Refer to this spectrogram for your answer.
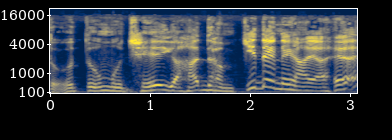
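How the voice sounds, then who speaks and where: Against clear background noise, a cartoonish character voice speaks at a very slow pace. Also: woman, medium pitch for a woman. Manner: stern, defiant.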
